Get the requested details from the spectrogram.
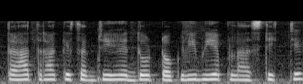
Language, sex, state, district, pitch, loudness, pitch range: Hindi, female, Maharashtra, Chandrapur, 220 Hz, -14 LUFS, 215-225 Hz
